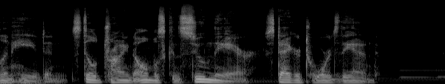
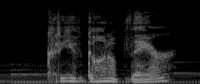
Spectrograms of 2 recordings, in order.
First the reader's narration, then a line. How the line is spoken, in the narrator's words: Mason asked weakly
